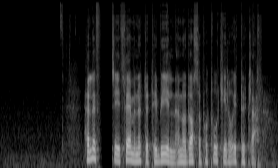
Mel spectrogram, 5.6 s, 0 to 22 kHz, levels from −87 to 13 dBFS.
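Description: From 1.95 to 2.25 s, the speech breaks off into a fading buzz and then about 180 ms of silence. This is likely a long network dropout, with roughly 280 ms of audio lost. On the waveform it appears as a flat gap after a decaying tail.

From 4.09 to 4.65 s, the audio runs about 5.2% fast and rises about 88 cents, nearly a semitone. The likely cause is a drift correction step. On a spectrogram, the harmonics step upward as a block.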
